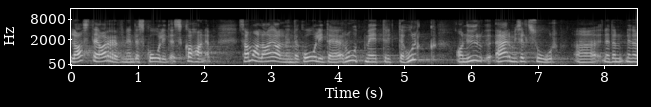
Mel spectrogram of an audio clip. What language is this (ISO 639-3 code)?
est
